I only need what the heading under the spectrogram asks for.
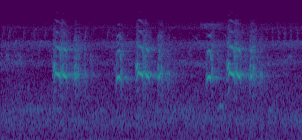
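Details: Crested francolin heard at some distance: three short bursts of scratchy, squeaky notes, each a quick stuttering phrase, over a quiet background hiss.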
